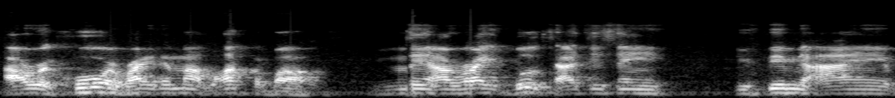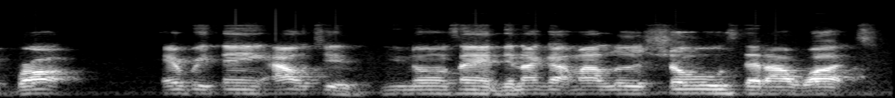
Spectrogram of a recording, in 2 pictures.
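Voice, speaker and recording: Man in his thirties, bright voice. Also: mid-range voice, steady tone, a little fast, a little hiss or hum, low-quality recording. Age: 30s. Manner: street slang, keeps asking "you see what I'm saying". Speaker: incarcerated interviewee. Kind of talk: casual conversational storytelling. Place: prison dorm.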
